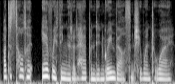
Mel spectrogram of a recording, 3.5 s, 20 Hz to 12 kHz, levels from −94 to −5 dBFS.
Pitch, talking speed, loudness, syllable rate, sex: 185 Hz, 240 wpm, -18 LUFS, 7.3 syllables/s, female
